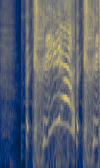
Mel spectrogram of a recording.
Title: last sneeze before move to Japan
